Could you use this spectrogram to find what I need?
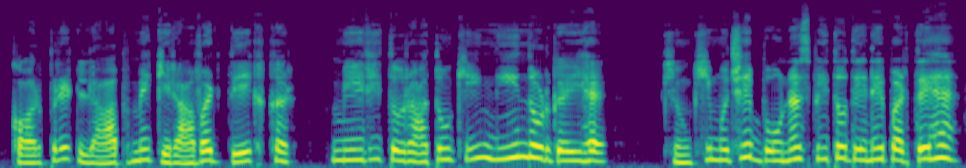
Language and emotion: Hindi, fearful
